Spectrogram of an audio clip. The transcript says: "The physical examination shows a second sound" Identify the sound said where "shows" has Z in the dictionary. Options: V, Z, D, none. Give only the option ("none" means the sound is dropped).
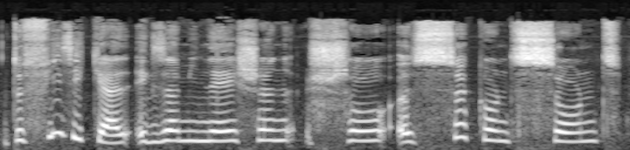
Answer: none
